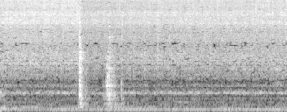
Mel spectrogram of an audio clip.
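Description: Chicken and vegetables sizzling in oil in the steel pot of an electric pressure cooker, a steady hiss. Two brief knocks come about a second in.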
